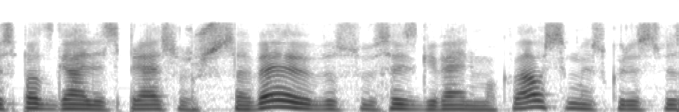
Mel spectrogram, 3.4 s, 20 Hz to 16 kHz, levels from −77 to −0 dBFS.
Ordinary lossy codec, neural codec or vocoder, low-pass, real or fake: AAC, 96 kbps; none; 7.2 kHz; real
